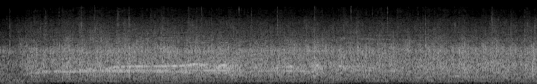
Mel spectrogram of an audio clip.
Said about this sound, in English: big round of applause for these two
